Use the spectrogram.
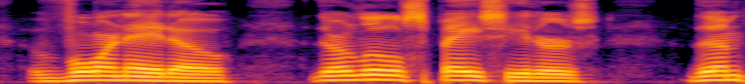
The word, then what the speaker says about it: Vornado: V instead of tornado they're pronounced with a V Vornado they're little space heaters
